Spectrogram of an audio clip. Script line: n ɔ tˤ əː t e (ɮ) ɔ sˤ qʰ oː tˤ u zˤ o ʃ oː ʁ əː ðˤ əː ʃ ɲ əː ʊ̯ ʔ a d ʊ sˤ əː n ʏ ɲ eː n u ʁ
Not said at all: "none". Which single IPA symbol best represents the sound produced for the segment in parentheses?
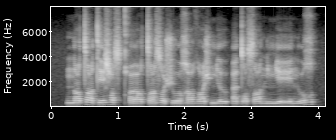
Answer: ɮ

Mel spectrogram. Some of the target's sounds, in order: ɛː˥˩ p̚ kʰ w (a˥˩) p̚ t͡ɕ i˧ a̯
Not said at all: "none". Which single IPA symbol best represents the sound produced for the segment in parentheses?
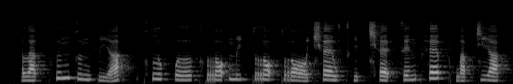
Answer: a˨˩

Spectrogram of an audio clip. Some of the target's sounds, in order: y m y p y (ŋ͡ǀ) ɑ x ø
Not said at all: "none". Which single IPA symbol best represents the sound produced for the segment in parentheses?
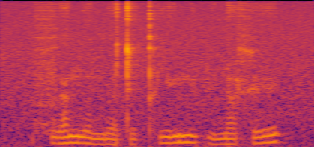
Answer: n̪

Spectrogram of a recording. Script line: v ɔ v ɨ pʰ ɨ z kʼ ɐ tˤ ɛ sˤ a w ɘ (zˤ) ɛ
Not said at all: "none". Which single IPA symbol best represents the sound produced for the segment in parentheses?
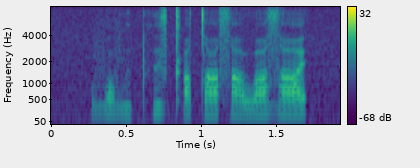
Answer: zˤ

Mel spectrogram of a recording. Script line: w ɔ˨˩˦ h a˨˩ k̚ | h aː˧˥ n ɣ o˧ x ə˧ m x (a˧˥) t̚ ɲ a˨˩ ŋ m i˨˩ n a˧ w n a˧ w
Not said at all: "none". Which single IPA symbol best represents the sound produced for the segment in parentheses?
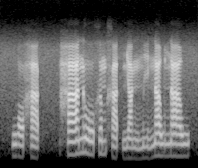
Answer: a˨˩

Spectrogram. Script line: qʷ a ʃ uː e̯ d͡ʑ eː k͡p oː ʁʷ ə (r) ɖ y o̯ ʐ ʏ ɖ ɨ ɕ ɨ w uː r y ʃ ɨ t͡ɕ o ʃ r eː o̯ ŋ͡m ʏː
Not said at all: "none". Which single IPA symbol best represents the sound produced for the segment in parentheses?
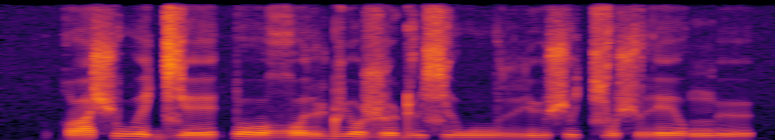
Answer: r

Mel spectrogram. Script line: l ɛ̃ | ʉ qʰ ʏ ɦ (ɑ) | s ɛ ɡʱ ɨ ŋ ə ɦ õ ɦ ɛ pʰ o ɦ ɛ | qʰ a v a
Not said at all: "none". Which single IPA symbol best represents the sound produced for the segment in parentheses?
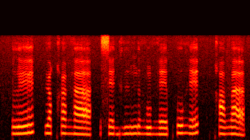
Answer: a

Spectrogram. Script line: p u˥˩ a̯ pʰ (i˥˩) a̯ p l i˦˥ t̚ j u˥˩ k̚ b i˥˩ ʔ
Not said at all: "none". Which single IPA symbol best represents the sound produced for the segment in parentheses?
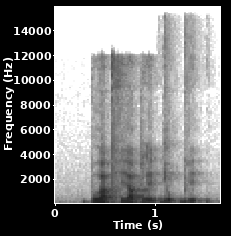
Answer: i˥˩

